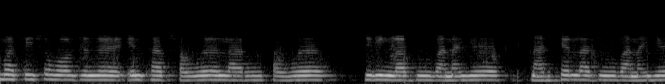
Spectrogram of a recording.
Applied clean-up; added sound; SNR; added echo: neural separator model SepFormer DNS4.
